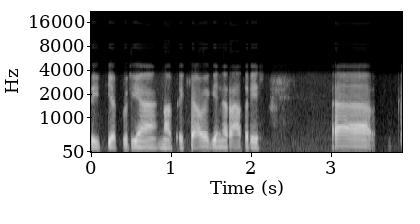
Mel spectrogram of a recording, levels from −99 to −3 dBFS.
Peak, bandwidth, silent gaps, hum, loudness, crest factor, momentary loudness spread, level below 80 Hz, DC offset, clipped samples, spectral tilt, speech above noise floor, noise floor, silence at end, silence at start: -10 dBFS; 4.9 kHz; none; none; -26 LUFS; 18 dB; 5 LU; -64 dBFS; under 0.1%; under 0.1%; -9 dB/octave; 36 dB; -62 dBFS; 0.35 s; 0 s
